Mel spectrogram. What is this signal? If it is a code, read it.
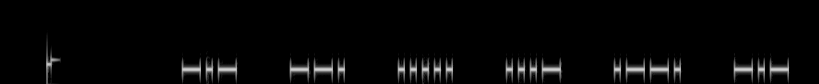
Morse code, heard as a keyed tone, about 21 wpm, spaced as for 11 wpm, 700 Hz. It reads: KG5VPK
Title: USA Call Signs - 6 Characters - 3x Character Spacing - 20wpm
